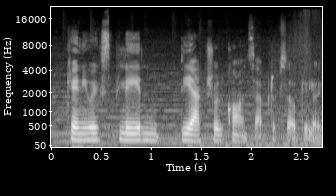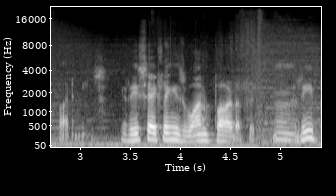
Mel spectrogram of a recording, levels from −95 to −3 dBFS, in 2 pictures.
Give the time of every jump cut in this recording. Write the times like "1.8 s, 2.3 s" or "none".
3.2 s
